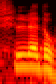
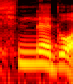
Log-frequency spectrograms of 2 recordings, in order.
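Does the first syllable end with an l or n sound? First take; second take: l sound; n sound. First: The first syllable ends with an l sound. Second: The first syllable ends with an n sound. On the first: The speaker calls it right. "신뢰도 그러잖아. 왜 리을 발음이 되지?" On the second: The speaker calls it wrong. "신뢰도 안 하고"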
